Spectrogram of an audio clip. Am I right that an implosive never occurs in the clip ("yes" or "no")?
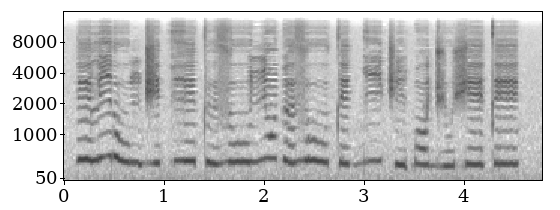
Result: no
